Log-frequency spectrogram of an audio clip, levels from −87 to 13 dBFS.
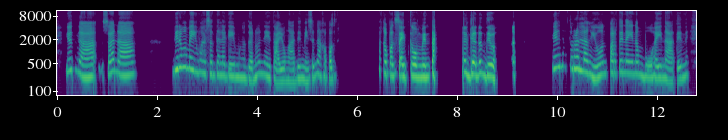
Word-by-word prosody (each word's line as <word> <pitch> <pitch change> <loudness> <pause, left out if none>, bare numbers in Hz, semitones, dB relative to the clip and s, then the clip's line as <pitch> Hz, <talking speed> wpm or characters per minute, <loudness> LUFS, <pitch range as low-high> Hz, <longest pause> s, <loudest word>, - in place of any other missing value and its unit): yun 335 0 -2
nga, 235 -4 +1
sana, 275 -5 0 0.7
di 355 +1 +5
naman 405 +1 +2
maiiwasan 295 -7 -1
talaga 250 -2 -5
yung 235 -1 -2
mga 215 -3 -3
ganon, 270 +5 -4
eh, 230 - -1
tayo 180 -2 -3
nga 175 -1 -6
din 210 +3 -3
minsan 200 +1 -5
na 260 - -6
kapag, 200 -3 -2 0.9
nakapagside-comment 240 -5 +3
ta - - +6 0.5
na 300 - +2
gano'n 270 +1 +5
di 240 -1 +6
ba? 210 - +3 1.1
Kaya 380 +2 -1
natural 375 -4 +1
lang 300 -3 +1
yun, 230 +4 0
parte 290 +1 -2
na 290 -1 -1
yun 275 0 -2
ng 265 - -5
buhay 225 -1 -1
natin. 210 +4 -4
250 Hz, 155 wpm, -22 LUFS, 225-290 Hz, 1.1 s, ta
